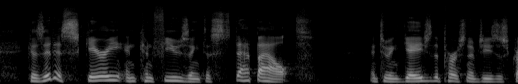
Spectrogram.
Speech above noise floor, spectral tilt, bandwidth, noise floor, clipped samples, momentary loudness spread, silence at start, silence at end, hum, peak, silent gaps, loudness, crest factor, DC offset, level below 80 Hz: 35 dB; -4.5 dB/octave; 16 kHz; -70 dBFS; under 0.1%; 10 LU; 0 s; 0 s; none; -16 dBFS; none; -35 LUFS; 20 dB; under 0.1%; -78 dBFS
